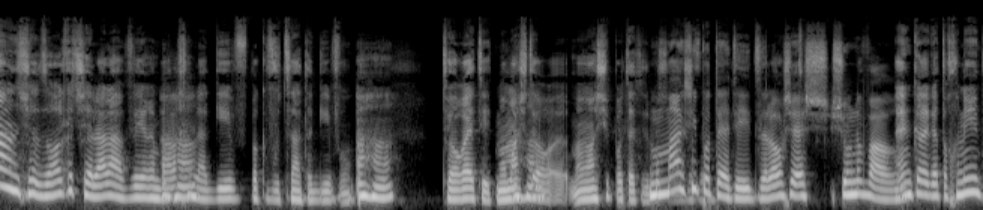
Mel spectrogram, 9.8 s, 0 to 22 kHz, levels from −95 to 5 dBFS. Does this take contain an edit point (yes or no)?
no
